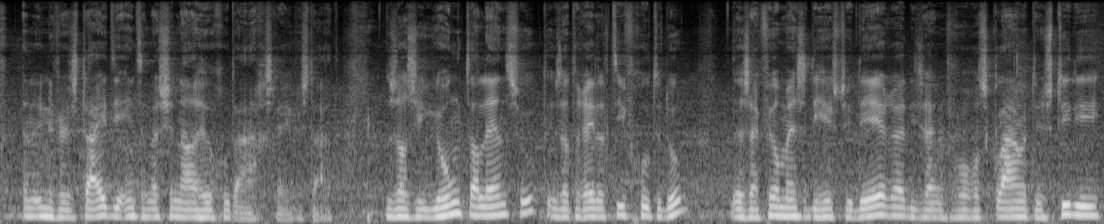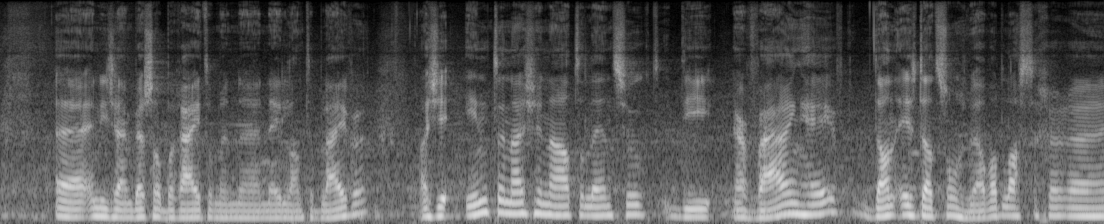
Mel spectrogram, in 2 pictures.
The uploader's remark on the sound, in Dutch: De podcasts zijn live opgenomen in de Podkas van de Gemeente Groningen tijdens de Promotiedagen in Martiniplaza.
